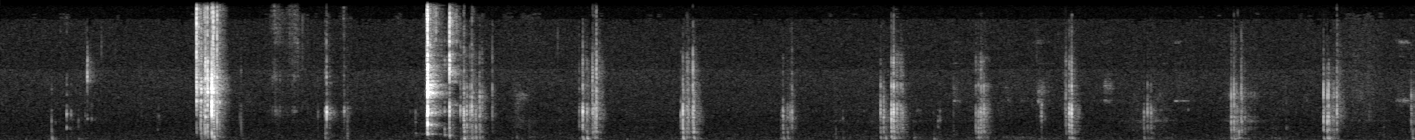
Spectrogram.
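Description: Crunchy chewing of a nut-studded, chocolate-coated ice cream bar, the hard shell cracking between the teeth. The two loudest crunches come about one and a half and three seconds in, then softer crunches follow about every three quarters of a second.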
